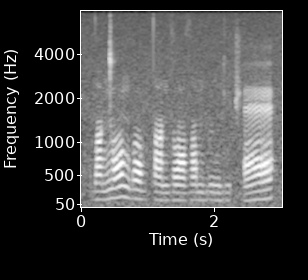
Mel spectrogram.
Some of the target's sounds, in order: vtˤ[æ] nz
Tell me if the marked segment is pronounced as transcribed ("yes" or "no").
no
